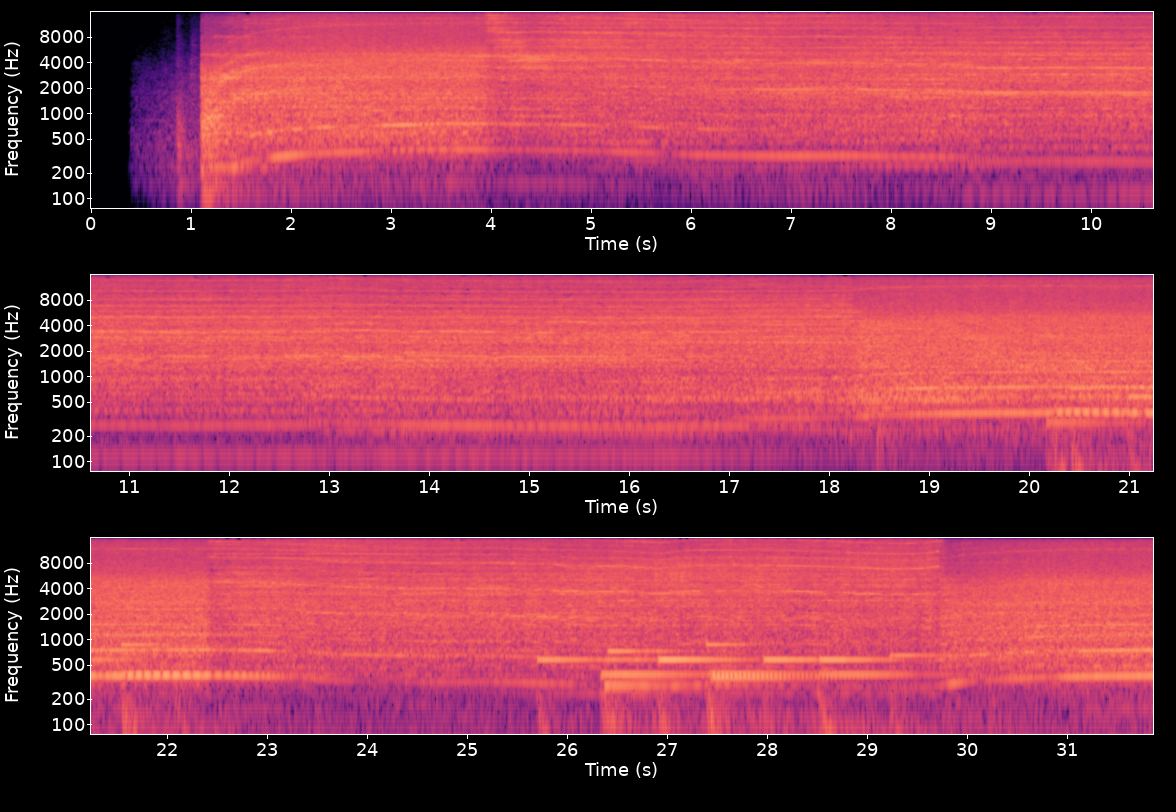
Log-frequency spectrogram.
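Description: Table saw motor switching on and spinning up with a quick rise in pitch, then running with a steady whine as it rips a sheet of plywood, the pitch sagging and recovering as the blade takes the load.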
